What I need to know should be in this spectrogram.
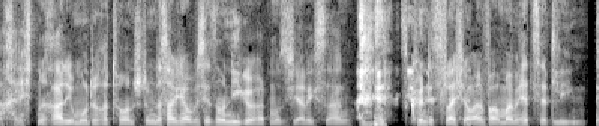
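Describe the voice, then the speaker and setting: Medium in pitch, a man talks very fast with hardly any pauses and ordinary pitch variation. The sound is dry and close, with no echo. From Aachen, western Germany. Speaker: old school friend. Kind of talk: casual chat.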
